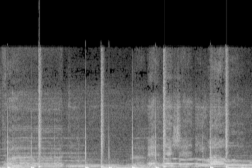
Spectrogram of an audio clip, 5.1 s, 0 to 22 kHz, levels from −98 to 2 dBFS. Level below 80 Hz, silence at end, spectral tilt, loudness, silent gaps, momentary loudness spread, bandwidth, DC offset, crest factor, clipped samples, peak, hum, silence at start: -18 dBFS; 0 s; -5 dB/octave; -14 LUFS; none; 8 LU; 16.5 kHz; under 0.1%; 14 dB; under 0.1%; 0 dBFS; none; 0 s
